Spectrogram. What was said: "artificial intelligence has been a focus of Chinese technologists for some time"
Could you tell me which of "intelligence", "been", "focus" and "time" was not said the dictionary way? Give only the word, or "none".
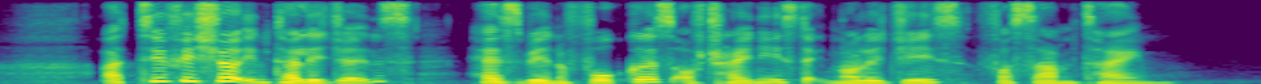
none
